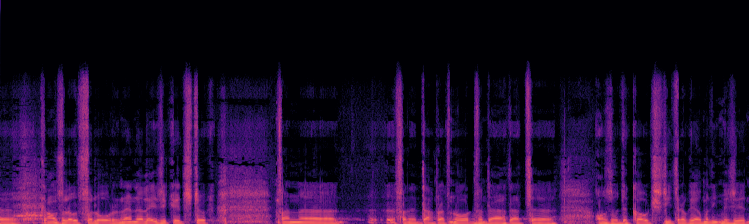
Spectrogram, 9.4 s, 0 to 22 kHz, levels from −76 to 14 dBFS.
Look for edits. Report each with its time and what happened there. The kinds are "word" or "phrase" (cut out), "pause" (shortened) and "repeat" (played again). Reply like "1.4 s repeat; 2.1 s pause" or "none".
5.6 s word; 8.3 s word

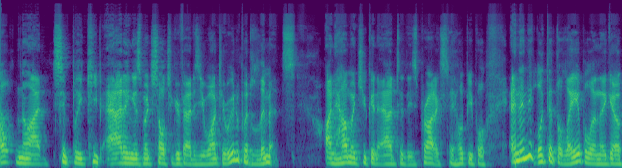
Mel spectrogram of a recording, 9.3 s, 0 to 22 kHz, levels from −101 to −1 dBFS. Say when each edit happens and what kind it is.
none

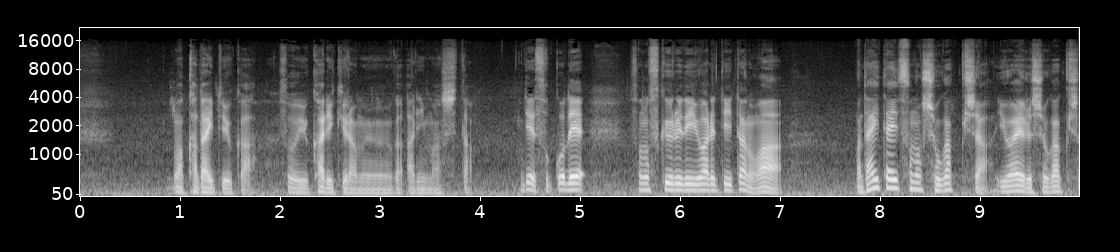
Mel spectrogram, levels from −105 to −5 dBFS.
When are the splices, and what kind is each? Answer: 4.4 s phrase

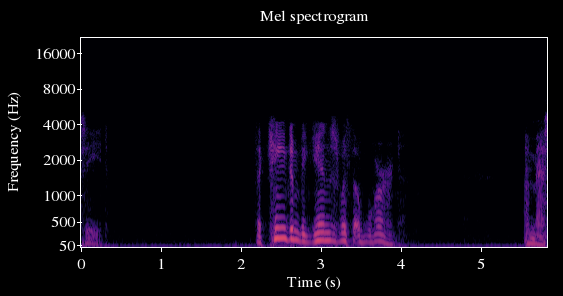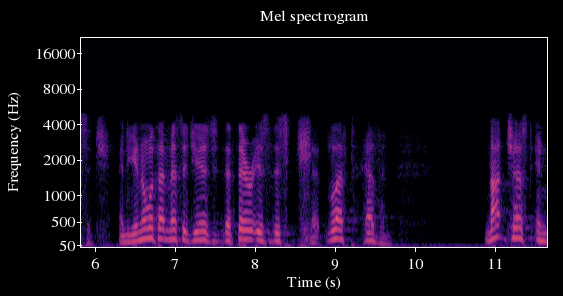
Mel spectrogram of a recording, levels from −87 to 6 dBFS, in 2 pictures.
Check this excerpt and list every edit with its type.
6.2 s pause; 8.7 s word

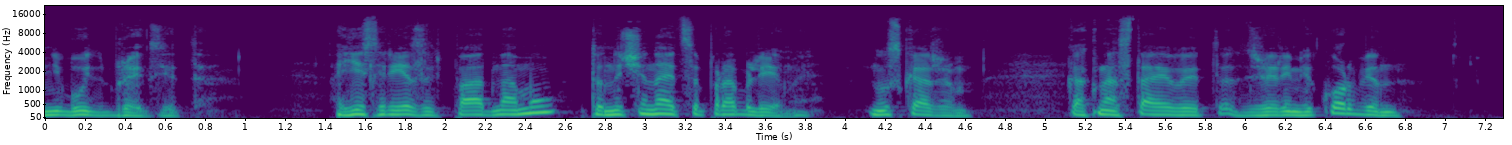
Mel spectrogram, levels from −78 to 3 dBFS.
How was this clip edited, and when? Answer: 1.7 s word; 2.7 s pause; 5.1 s word

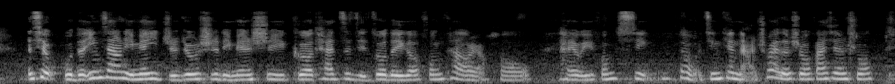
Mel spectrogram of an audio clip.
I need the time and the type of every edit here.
5.6 s word

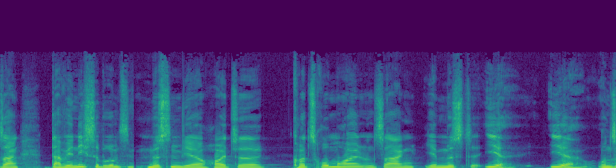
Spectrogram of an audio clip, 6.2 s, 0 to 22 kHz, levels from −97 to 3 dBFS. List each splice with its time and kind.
1.3 s phrase

